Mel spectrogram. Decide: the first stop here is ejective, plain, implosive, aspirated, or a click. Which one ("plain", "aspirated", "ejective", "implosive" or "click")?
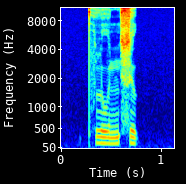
aspirated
